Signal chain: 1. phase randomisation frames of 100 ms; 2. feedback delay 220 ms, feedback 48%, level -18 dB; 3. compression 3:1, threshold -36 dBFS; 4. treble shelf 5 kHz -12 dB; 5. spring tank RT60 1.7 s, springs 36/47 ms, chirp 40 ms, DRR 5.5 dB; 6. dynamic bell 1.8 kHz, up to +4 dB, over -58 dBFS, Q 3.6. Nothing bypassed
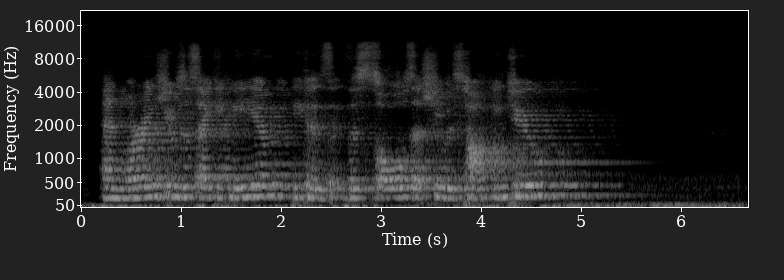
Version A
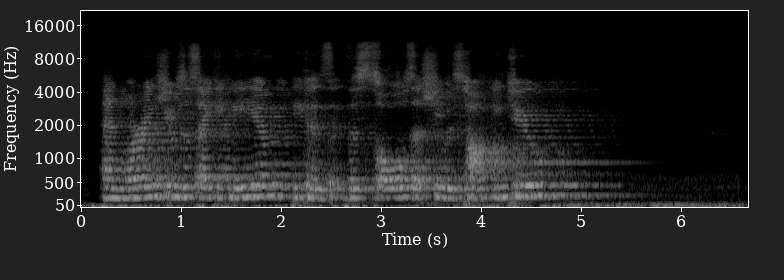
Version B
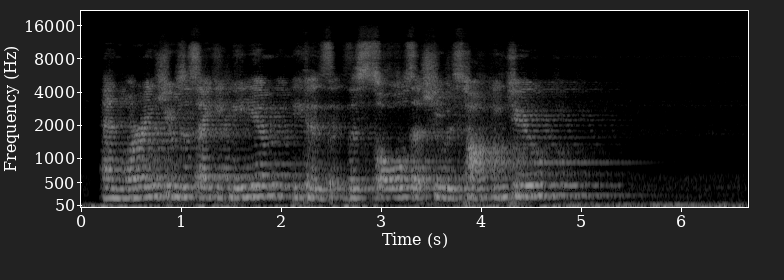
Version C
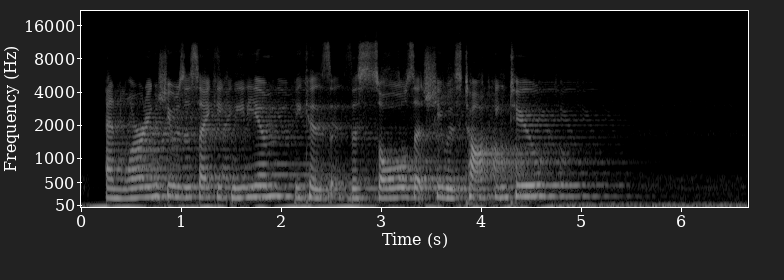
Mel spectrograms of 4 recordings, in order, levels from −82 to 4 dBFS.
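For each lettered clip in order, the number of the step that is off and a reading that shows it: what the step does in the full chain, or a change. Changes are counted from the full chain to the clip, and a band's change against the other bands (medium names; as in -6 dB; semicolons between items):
6, 2 kHz band -2.0 dB; 4, 8 kHz band +8.0 dB; 1, crest factor change +2.0 dB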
